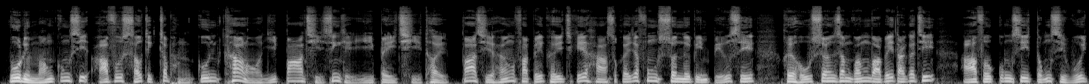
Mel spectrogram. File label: Yahoo, cantonese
